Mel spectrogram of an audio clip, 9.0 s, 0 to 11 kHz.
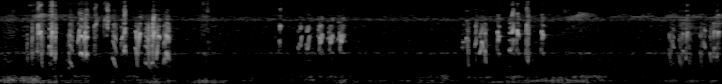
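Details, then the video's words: Red-whiskered bulbul decoy bird in a cage, singing to attract wild birds on 12 September 2021: several short bursts of quick, bubbling notes separated by pauses, with low rumble and a constant high insect tone behind. "Suara pikat merbah lekir gacor"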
